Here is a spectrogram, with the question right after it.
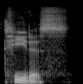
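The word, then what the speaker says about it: Tidus: But there's it's pronounced Titus.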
